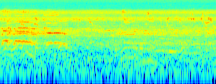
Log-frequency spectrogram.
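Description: A rooster crowing faintly once, in the first second and a half, over a low steady outdoor background.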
